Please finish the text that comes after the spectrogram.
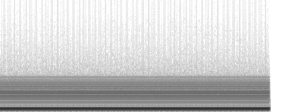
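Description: A telephone tone after hanging up at the end of a simulated patient call: one steady, unbroken electronic buzz, fairly loud and mid-pitched with a bright edge, holding for about four seconds before cutting off abruptly. No one speaks.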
